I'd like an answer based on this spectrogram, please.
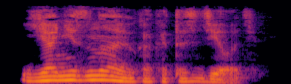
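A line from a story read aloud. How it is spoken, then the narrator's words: Timid. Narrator (Russian): робко сказала Марлена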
